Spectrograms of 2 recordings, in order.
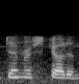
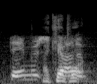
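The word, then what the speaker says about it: Damariscotta: I'm in Demerscata, Maine. It took me a long time to learn how to pronounce that. Demerscata, I didn't realize it was Bangor. I'm in Demerscata, Maine, Paul.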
